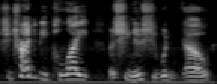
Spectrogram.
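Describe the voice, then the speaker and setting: A woman reading a children's novel aloud as an expressive storybook narrator. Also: mid-range voice, moderate pace, slight background noise, poor audio. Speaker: storybook reader.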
